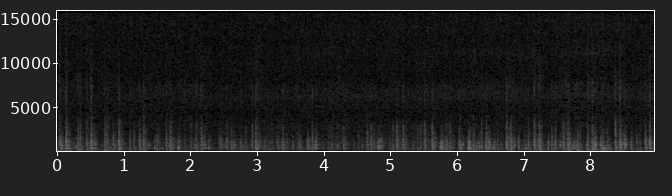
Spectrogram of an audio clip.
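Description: A large, inflated light-blue latex balloon, hollow and air-filled, is held close and tapped with fingertips and nails. The result is a quiet, rapid, continuous patter of light taps, centered in the midrange with a slight bright edge and almost no low end. Each tap dies away quickly.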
